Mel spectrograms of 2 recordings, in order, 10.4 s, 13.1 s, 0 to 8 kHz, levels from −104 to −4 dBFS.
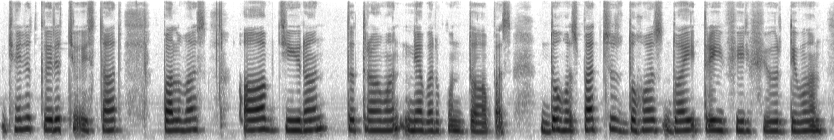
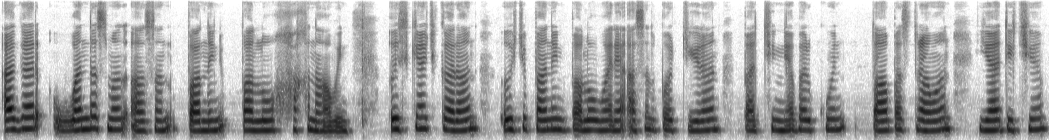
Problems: background sounds at intervals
